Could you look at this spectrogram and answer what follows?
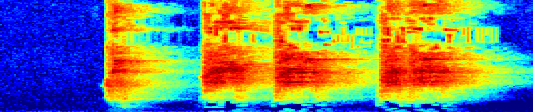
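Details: Female black francolin call, used to excite males: one harsh, rasping note, then three more given close together, each buzzy and broadband, over about two seconds against complete silence.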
